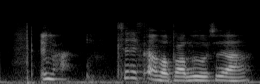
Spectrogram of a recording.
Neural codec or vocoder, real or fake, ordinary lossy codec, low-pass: codec, 16 kHz, 1 kbps, FunCodec, trained on LibriTTS, 50 frames a second; fake; none; 7.2 kHz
